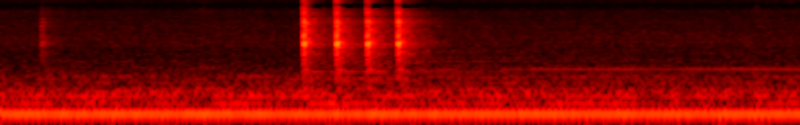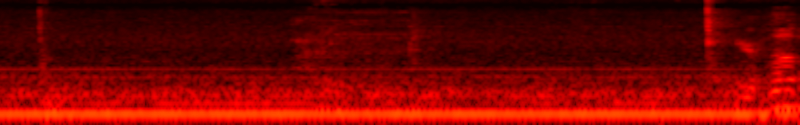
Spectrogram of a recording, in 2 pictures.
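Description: Four quick knocks about one and a half seconds in, from a spatula working against a commercial stand mixer's stainless steel bowl and paddle, over a steady low hum. A faint steady tone sounds through the middle.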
